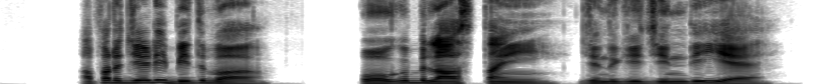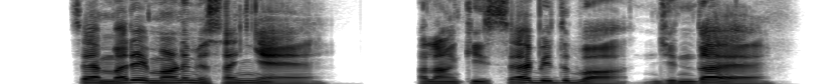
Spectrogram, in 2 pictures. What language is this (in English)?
Kangri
